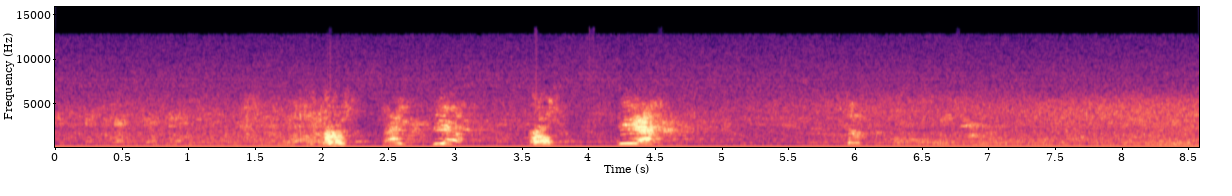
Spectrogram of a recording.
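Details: A Rottweiler barks at the 1994 ADRK Körung breed survey, with a cluster of five sharp barks in quick succession midway, then one lone bark, against murmuring voices and a noisy background.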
